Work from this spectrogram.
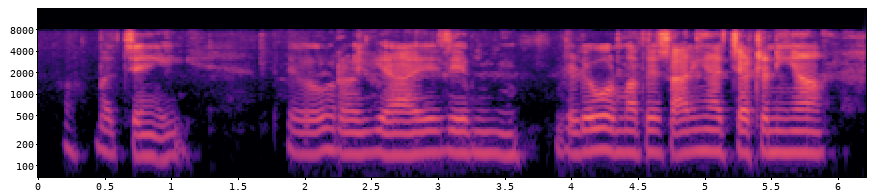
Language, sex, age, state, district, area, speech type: Dogri, female, 60+, Jammu and Kashmir, Samba, rural, spontaneous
